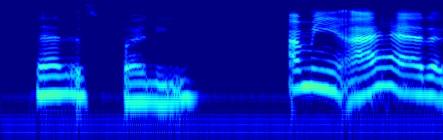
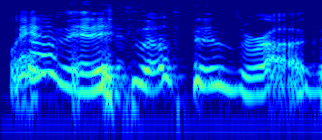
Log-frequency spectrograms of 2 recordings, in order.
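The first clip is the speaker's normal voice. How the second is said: high, louder, laughing through the words; mock alarm breaking into laughter; mom's shock retold with laughs; laughing retelling; 9 semitones higher, 5 dB louder than usual. Mom retelling birth, laughing.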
